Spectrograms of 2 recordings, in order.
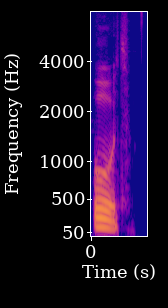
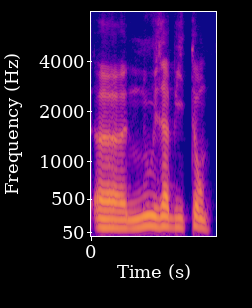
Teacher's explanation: So we don't pronounce the h.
